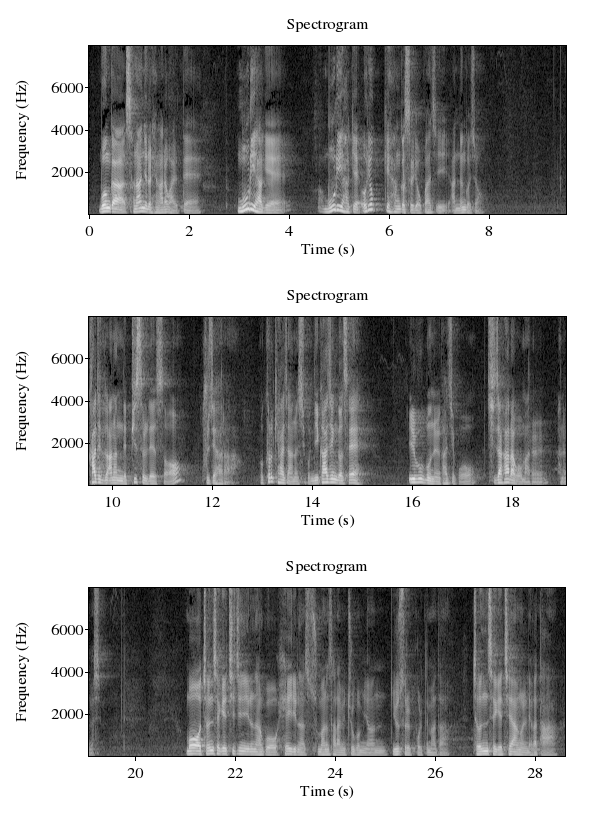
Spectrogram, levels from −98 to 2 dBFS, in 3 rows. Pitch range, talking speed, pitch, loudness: 95-130 Hz, 265 characters per minute, 110 Hz, -21 LUFS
